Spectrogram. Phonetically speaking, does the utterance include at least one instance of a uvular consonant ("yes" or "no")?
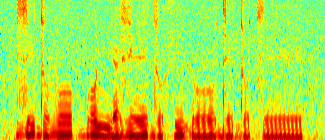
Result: no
